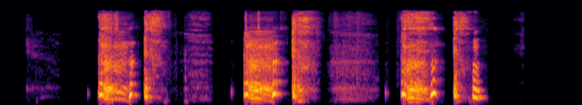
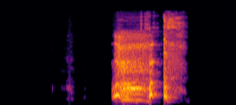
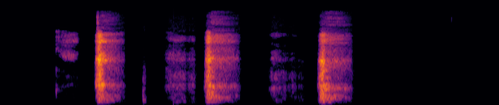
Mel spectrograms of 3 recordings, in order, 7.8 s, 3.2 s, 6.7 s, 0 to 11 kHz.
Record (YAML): three_cough_length: 7.8 s
three_cough_amplitude: 32668
three_cough_signal_mean_std_ratio: 0.4
cough_length: 3.2 s
cough_amplitude: 27827
cough_signal_mean_std_ratio: 0.38
exhalation_length: 6.7 s
exhalation_amplitude: 23193
exhalation_signal_mean_std_ratio: 0.21
survey_phase: beta (2021-08-13 to 2022-03-07)
age: 45-64
gender: Female
wearing_mask: 'No'
symptom_cough_any: true
symptom_runny_or_blocked_nose: true
symptom_sore_throat: true
symptom_fever_high_temperature: true
symptom_headache: true
symptom_onset: 4 days
smoker_status: Never smoked
respiratory_condition_asthma: false
respiratory_condition_other: false
recruitment_source: Test and Trace
submission_delay: 2 days
covid_test_result: Positive
covid_test_method: ePCR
